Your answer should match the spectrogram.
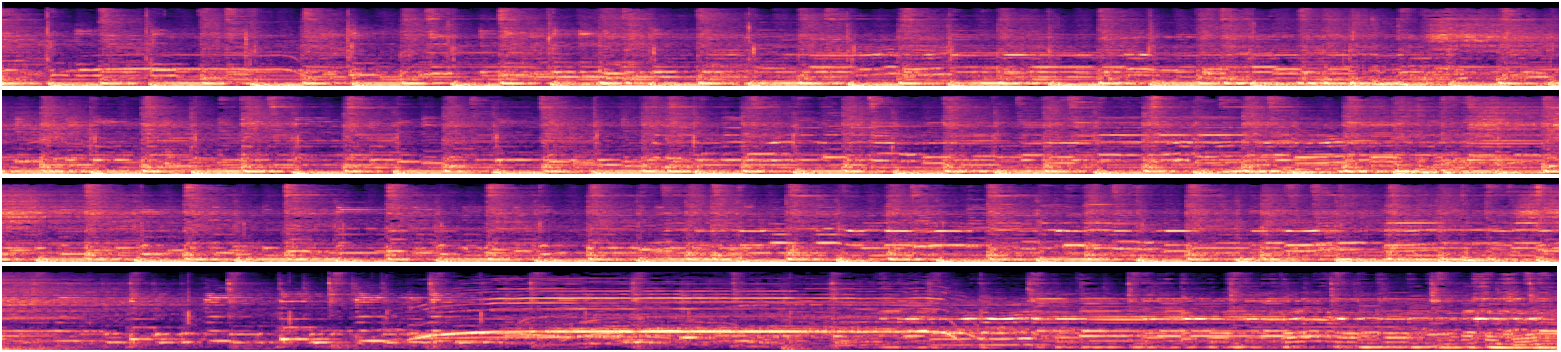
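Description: Live country band playing an instrumental break with strummed acoustic guitars, picked banjo and electric bass over a heavy low-end beat. About three quarters of the way through, the bass and beat drop out, leaving the strings playing sliding, bending notes. The low end comes back near the end.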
